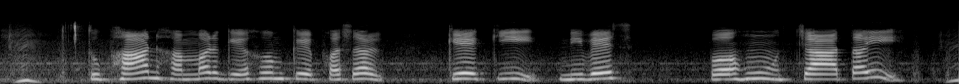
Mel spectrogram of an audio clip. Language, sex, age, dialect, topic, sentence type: Magahi, female, 31-35, Southern, agriculture, question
